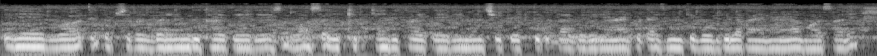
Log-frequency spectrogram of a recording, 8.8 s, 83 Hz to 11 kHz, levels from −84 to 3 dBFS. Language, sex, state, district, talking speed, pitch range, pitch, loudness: Hindi, female, Andhra Pradesh, Krishna, 225 wpm, 170-185 Hz, 175 Hz, -17 LUFS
